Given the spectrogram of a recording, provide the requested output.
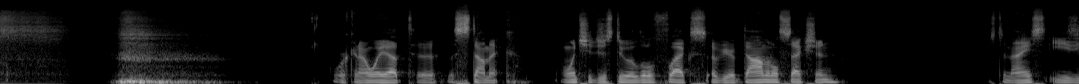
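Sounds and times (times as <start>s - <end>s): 
breathy exhale through the mouth during a guided breathing exercise: 0.0s - 2.4s
deep inhale through the nose during a guided breathing exercise: 0.0s - 2.4s
speech: 3.4s - 8.5s, 9.9s - 10.7s.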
